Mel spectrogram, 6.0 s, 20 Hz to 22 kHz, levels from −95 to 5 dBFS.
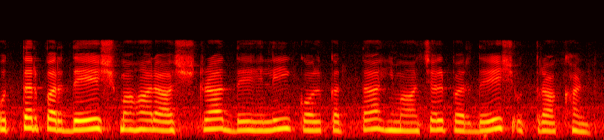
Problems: constant background noise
